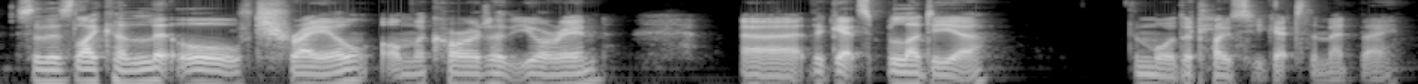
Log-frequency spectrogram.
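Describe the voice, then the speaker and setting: A man working as game master, narrating a tabletop horror roleplaying game in a halting way, repeating words as he describes scenes. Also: sits low, fairly bright tone, dry recording.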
